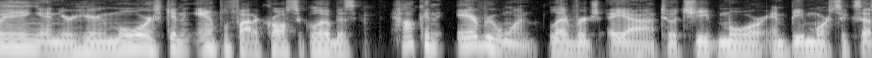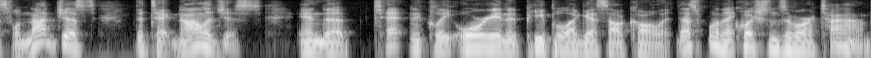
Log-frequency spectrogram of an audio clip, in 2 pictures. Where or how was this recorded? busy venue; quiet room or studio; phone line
quiet room or studio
